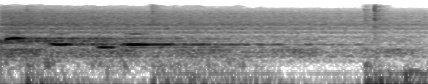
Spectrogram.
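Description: A few faint whistled notes: a quick rise, then two held tones that fade out just past the first second. A single soft mouse click comes near the end.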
